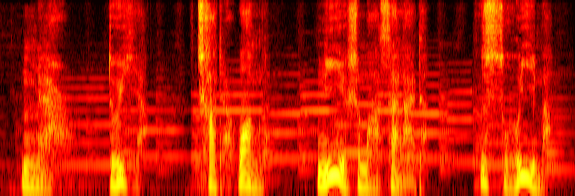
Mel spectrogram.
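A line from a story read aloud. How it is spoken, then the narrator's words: Muttering. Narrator (Chinese): 月光咕哝道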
